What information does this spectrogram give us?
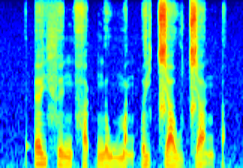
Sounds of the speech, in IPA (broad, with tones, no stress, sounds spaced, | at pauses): ʔ ɛ˧ j f e˨˩ ŋ h a˨˩ k̚ ŋ ə˨˩ w m a̰˧˨ ŋ ʔ ə˧ j t͡ɕ a˧˩ w t͡ɕ a̰˧˨ ŋ ʔ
